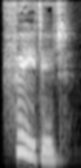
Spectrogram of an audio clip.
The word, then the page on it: faded: British English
